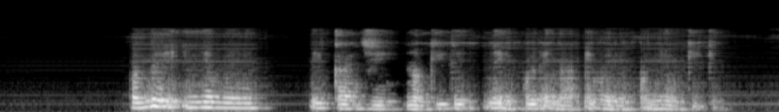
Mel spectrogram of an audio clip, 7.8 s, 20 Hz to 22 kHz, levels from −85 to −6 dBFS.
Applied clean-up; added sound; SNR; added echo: neural separator model SepFormer DNS4.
